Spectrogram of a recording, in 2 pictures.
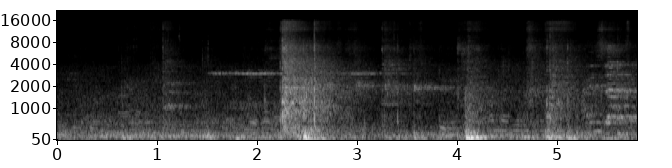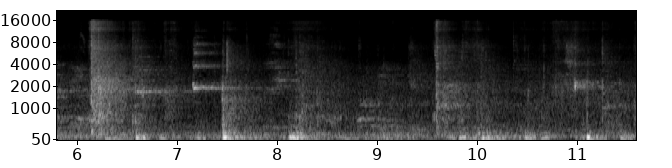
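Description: Shoes squeak on a sports floor.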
